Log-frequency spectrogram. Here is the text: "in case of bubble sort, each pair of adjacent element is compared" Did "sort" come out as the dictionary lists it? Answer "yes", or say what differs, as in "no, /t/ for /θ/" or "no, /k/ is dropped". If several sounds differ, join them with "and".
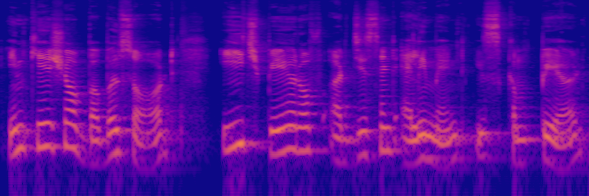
yes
